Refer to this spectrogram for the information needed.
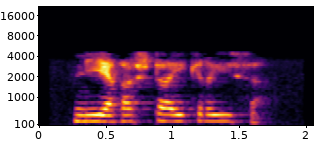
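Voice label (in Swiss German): "nieresteinkriis", Alsace, Haut Rhin; medecine; colique nephrétique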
